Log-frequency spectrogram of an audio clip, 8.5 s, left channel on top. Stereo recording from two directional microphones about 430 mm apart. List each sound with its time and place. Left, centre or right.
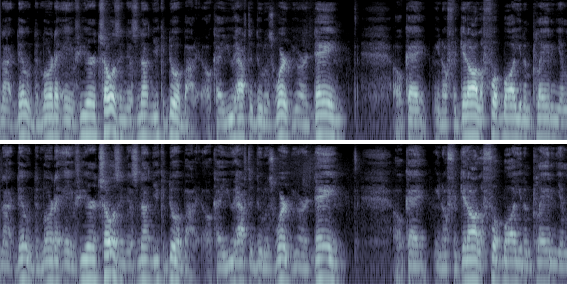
0.0 s speech: centre
6.1 s speech: centre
